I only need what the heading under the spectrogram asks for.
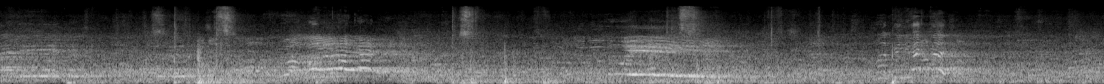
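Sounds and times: background murmur of a hall: 0.0s - 11.0s.

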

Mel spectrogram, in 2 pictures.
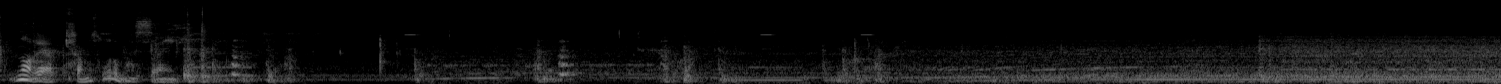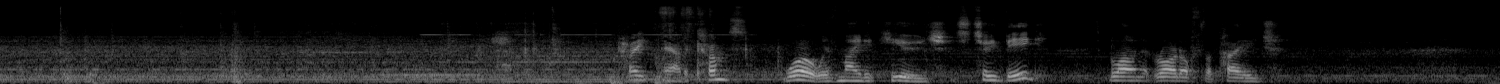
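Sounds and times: photocopier motors whining and humming: 1.7s - 30.0s.

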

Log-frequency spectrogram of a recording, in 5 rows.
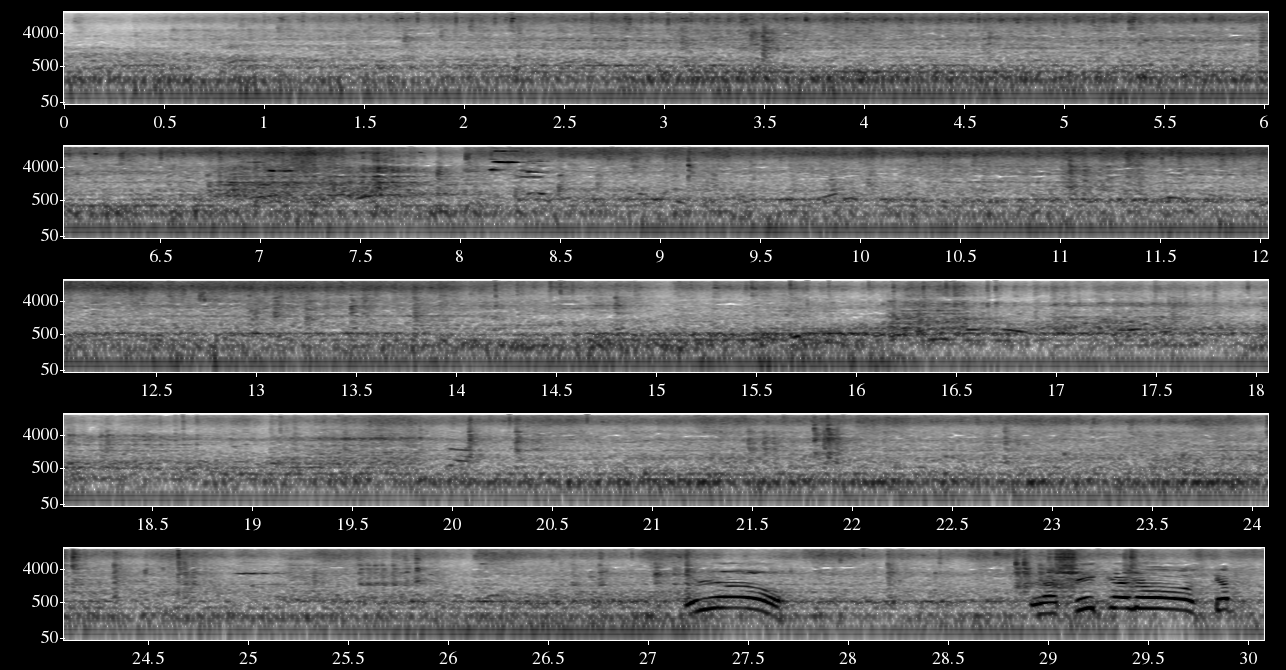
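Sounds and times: tractor engine droning: 0.0s - 30.0s.

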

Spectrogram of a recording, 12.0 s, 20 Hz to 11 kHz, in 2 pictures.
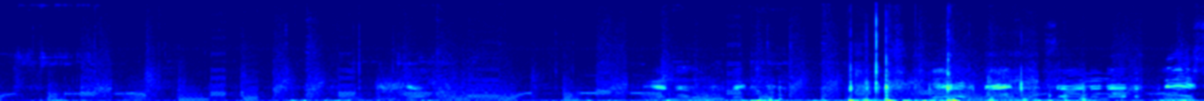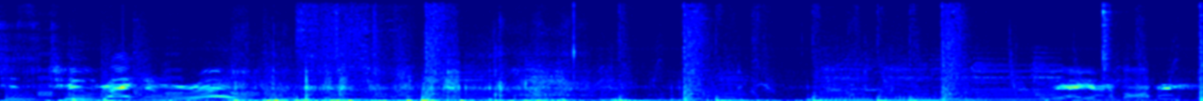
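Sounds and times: people talking: 1.8s - 7.8s, 11.2s - 12.0s.

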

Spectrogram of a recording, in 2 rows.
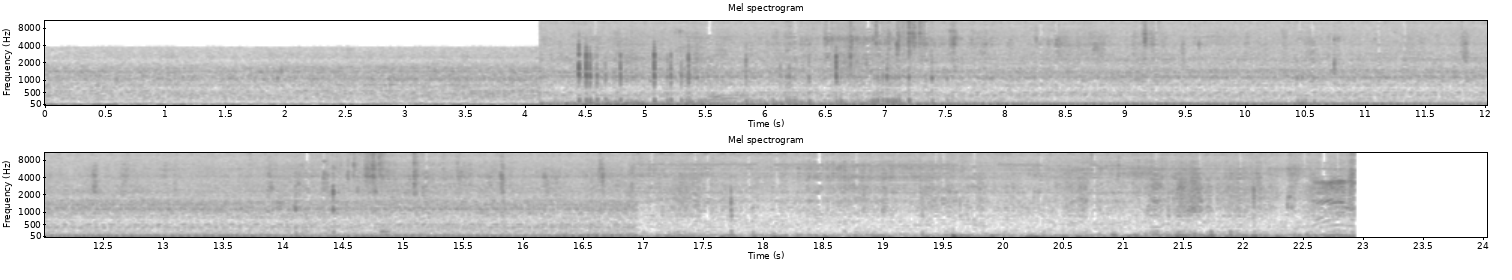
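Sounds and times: boat machinery droning: 4.1s - 22.9s.

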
